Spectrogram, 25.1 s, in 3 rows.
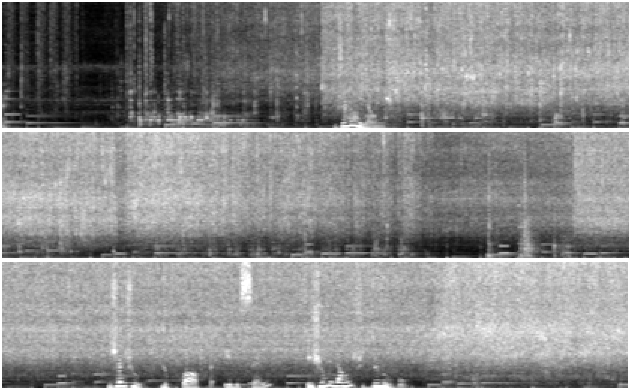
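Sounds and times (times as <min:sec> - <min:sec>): squash sizzling in oil: 0:01.8 - 0:25.0
spoon knocking on pan: 0:05.1 - 0:14.0.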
